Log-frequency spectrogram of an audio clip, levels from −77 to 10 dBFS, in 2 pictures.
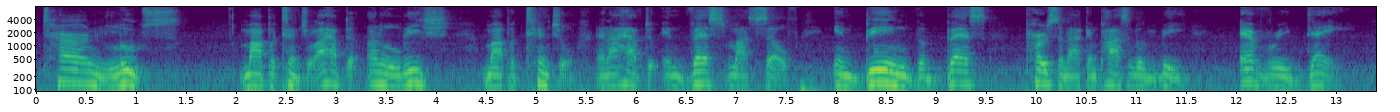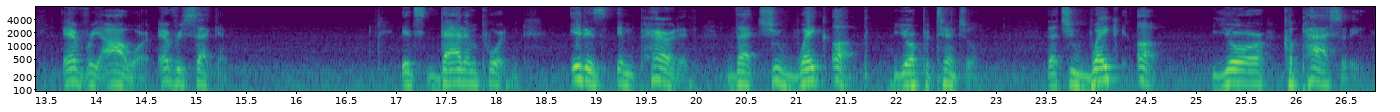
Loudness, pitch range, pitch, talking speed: -19 LUFS, 90-135 Hz, 110 Hz, 110 wpm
